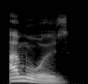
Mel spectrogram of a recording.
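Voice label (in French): "amoureuse", French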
